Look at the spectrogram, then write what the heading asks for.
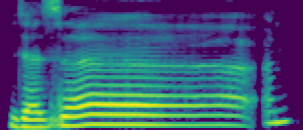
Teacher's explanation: اس مد کو 5 الف کے برابر کھینچنا ہے، لمبا کرنا ہے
